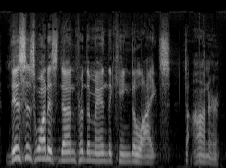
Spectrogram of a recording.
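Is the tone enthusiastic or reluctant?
enthusiastic. It is said with enthusiasm.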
